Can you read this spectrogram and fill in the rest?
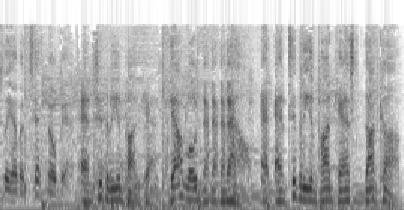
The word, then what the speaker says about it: Antipodean: That's how they pronounce this. Got to throw that tip in there. It's Antipodean.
